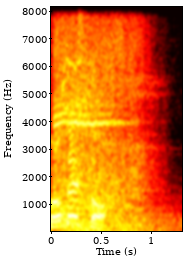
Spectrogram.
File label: "Objection", Spanish; Kristoph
